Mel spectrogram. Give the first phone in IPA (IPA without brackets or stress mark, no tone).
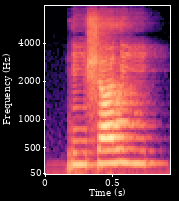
ɾ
